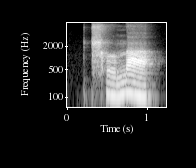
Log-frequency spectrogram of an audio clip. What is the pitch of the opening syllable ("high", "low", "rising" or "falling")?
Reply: low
